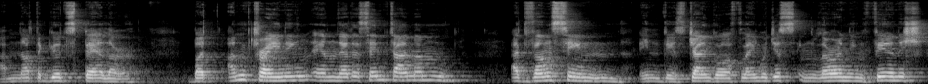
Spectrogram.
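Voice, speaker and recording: With a high pitch and fairly even intonation, a man is heard amid audible room echo and noticeable background noise. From Brazil. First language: Portuguese. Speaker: language learner. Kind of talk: vlog monologue. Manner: halting, self-correcting.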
